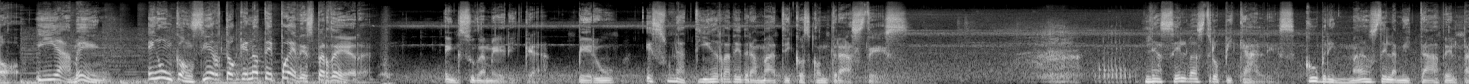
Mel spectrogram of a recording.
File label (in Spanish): Locutor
